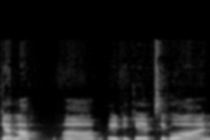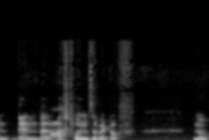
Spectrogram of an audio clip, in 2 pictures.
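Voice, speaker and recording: A man speaking at a fairly slow pace. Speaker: football podcast host. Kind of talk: casual chat about football.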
